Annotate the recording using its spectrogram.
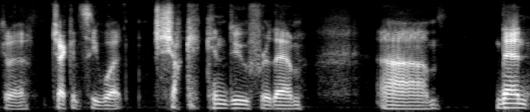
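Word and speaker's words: Shough: Tyler Shuck, interesting pronunciation, but we'll stay true to what it actually is being the starter for the Saints over Spencer Rattler.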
